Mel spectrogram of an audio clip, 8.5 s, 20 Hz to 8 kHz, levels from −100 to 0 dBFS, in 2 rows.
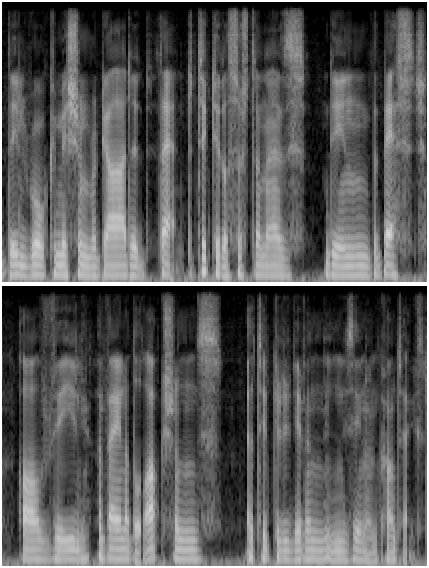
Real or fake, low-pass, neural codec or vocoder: fake; 7.2 kHz; autoencoder, 22.05 kHz, a latent of 192 numbers a frame, VITS, trained on many speakers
